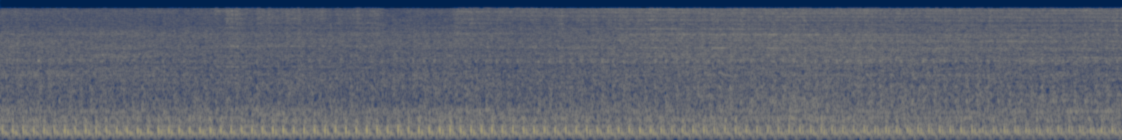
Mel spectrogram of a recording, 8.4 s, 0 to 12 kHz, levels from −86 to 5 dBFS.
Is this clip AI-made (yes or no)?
no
